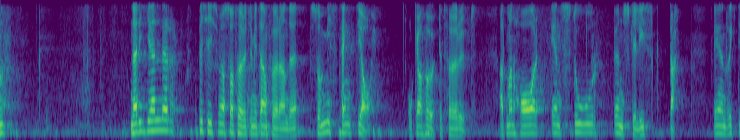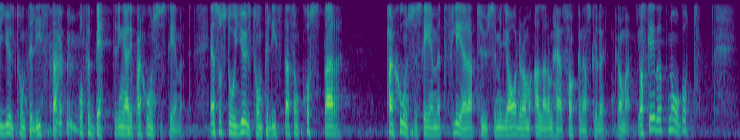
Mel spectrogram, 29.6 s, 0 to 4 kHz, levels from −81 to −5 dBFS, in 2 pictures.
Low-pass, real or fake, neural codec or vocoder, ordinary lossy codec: 3.6 kHz; real; none; none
